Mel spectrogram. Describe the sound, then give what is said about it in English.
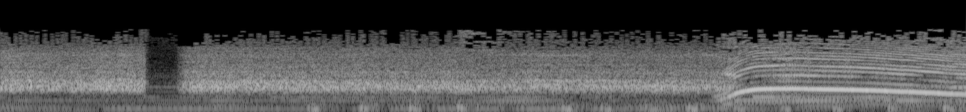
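An audience shouts and cheers in a sustained, loud roar, with a single voice rising in a long whoop over the crowd near the end. “As you are shouting, the walls are coming down.”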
